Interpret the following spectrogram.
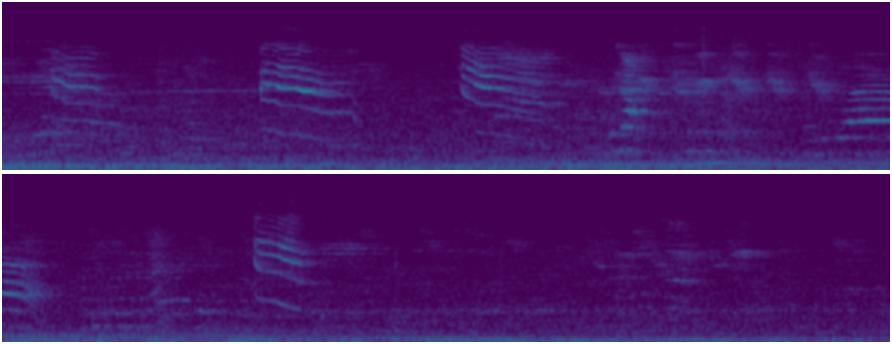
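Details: Pet cat meowing repeatedly, about six drawn-out harmonic meows with falling pitch in the first ten seconds, then quieter, over low household hum.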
